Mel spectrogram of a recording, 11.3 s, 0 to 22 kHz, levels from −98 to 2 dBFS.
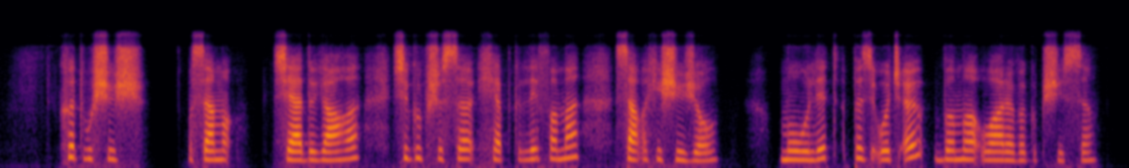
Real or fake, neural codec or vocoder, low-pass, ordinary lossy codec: fake; codec, 16 kHz, 0.2 kbps, FocalCodec; 7.2 kHz; Opus, 16 kbps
